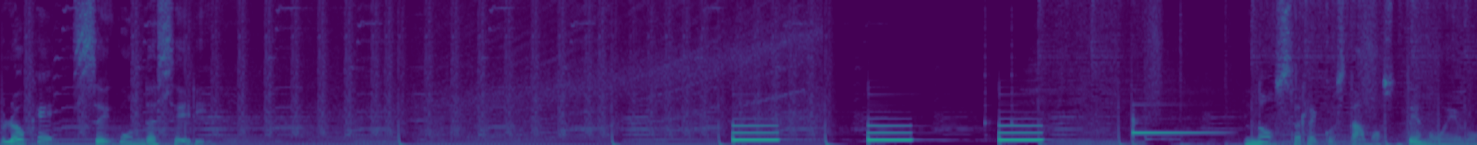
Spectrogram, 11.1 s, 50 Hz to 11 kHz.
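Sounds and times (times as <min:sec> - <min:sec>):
countdown timer beeps: 0:05.5 - 0:05.9, 0:06.5 - 0:06.9, 0:07.5 - 0:07.9, 0:08.5 - 0:09.2
electronic music with low beat: 0:05.5 - 0:06.9, 0:07.5 - 0:09.6.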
